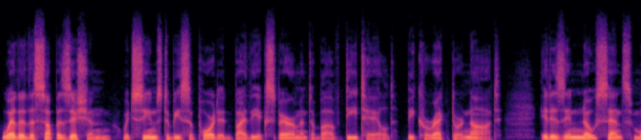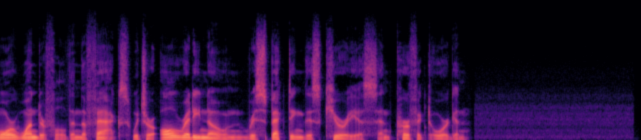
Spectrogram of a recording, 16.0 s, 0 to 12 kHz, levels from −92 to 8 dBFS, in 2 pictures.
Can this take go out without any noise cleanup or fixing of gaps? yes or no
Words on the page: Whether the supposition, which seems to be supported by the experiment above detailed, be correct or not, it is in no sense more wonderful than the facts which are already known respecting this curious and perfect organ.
yes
